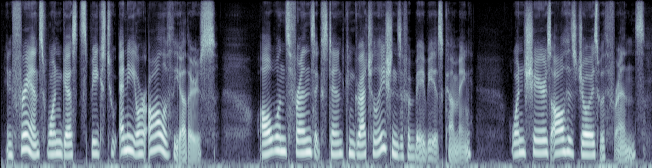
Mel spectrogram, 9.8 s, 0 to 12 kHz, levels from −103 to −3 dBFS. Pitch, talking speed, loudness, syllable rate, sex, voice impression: 200 Hz, 180 wpm, -18 LUFS, 5.2 syllables/s, female, very feminine, slightly adult-like, thin, tensed, powerful, bright, hard, very clear, very fluent, slightly raspy, cool, very intellectual, very refreshing, sincere, calm, very friendly, reassuring, unique, elegant, wild, sweet, lively, strict, slightly intense, slightly sharp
